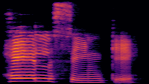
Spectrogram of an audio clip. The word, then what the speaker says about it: Helsinki: And one important thing about the Finnish pronunciation is that the word stress is normally always in the first syllable. So hel is the first syllable and it's the strongest. Helsinki. The rest are not stressed. Helsinki. Okay? The intonation is falling. It's going downwards.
